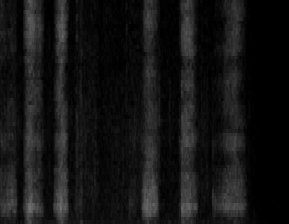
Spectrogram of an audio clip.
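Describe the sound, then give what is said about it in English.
A pencil scratches across paper while someone draws a man, making five short, soft strokes with pauses between them. Silence follows at the end. “Let's draw a man. Draw his head. Draw his arms and legs.”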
